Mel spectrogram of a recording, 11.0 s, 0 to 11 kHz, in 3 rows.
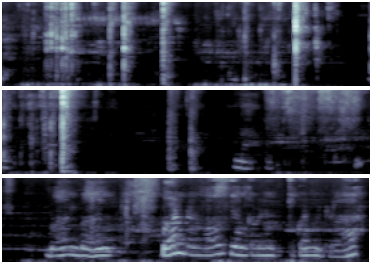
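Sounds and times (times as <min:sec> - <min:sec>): objects clicking and knocking: 0:00.0 - 0:04.5
rustling: 0:06.3 - 0:07.6.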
